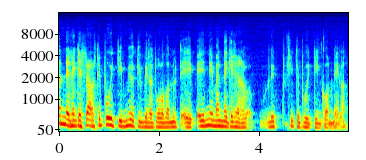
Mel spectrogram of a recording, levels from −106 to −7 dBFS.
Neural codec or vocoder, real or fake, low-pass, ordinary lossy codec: vocoder, 44.1 kHz, 128 mel bands, Pupu-Vocoder; fake; 14.4 kHz; none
